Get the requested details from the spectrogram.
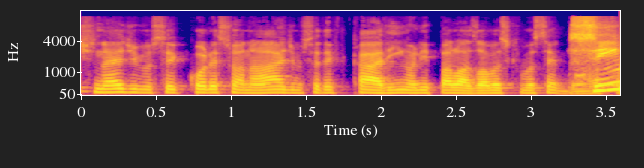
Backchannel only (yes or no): no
